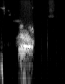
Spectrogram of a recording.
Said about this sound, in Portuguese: Tem um cãozinho latindo, eu estou ouvindo muito.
